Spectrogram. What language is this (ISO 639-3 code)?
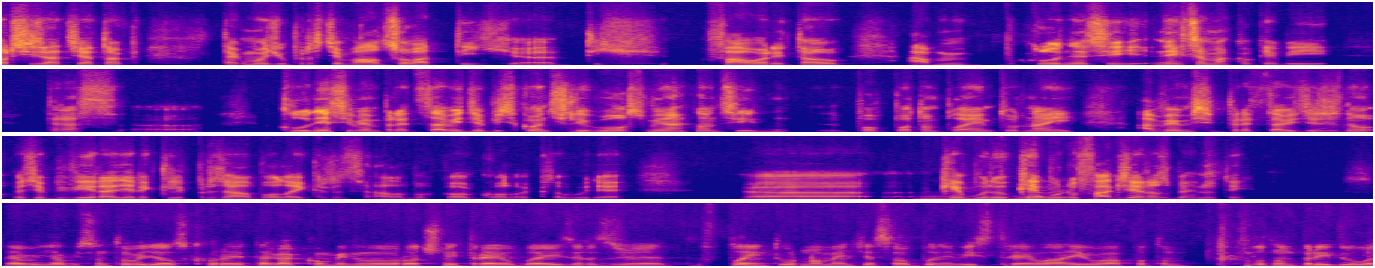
slk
